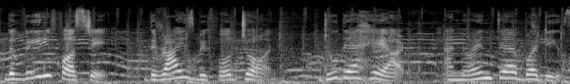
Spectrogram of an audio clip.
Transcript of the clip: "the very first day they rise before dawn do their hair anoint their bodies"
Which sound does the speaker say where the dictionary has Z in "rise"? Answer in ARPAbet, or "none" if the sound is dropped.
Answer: Z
